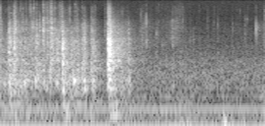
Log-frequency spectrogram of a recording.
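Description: Heat-damaged plastic Nerf blasters clattering and scraping against each other and the inside of a burnt-out microwave as they are rummaged and pulled out by hand, a run of small clicks and knocks with one sharper crack a little under a second in. A steady low hum runs underneath.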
